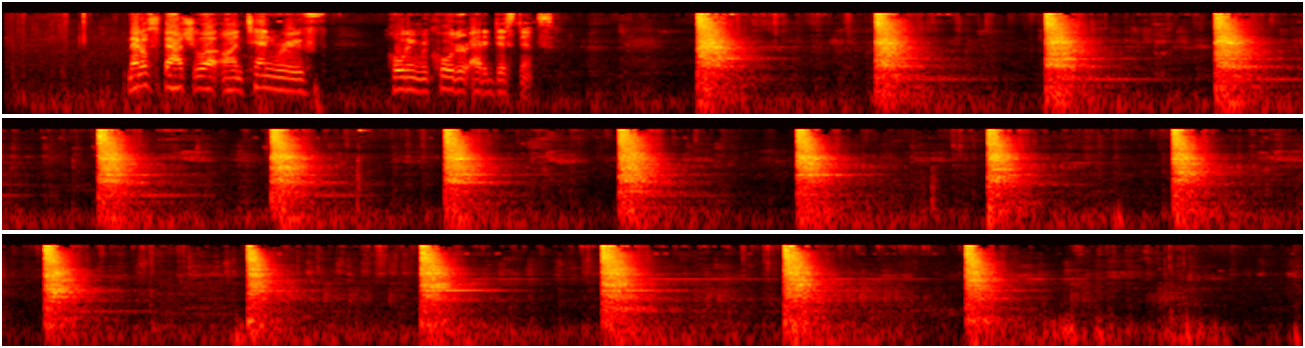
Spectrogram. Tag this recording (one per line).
impact
reverberate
